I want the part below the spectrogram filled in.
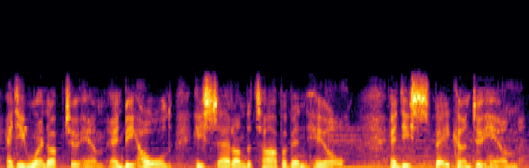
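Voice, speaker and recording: A man reading scripted scripture narration for a dramatized audiobook in a solemn, measured way. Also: medium pitch, very animated. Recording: slightly dull audio with music behind. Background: music.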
